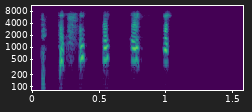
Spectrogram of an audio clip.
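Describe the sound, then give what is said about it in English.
A voice imitates a duck, letting out six quick, nasal quacks in a rapid uneven burst lasting about a second, clear with nothing else around it. “Dad, I'm scared of ducks now.”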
